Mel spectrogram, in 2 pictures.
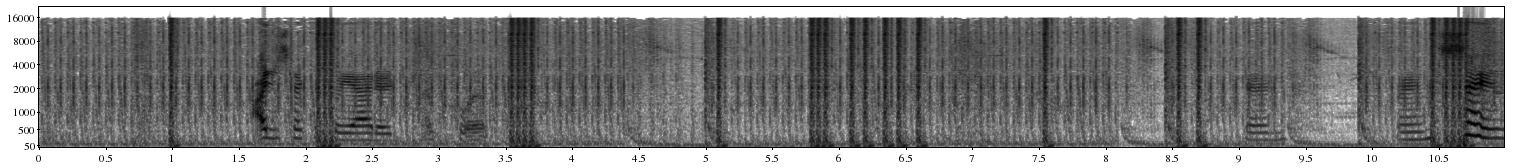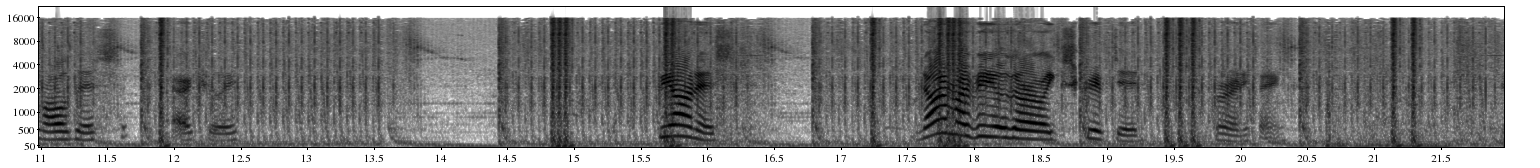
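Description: Heavy gunfire rattles in short bursts.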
